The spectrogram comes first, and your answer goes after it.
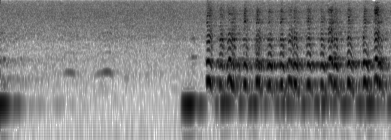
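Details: Siamang: faint hoots over quiet background, then suddenly a loud, rapid, continuous run of rich harmonic barking calls packed several per second.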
